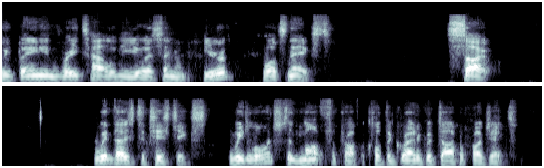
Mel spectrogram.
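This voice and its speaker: With an Australian accent, a man talks at a moderate pace and medium pitch, with ordinary pitch variation, long, frequent pauses, and a dry, close sound with no echo. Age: 40s. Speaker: company founder and CEO. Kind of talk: talk to a live audience. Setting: event with audience.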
